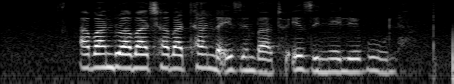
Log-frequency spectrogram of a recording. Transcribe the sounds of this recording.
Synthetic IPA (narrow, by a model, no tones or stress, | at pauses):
aɓantʼuaɓat͡ʃʰaɓatʰandʱaizimbʱatʰɔʔezinɛleɓuːla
